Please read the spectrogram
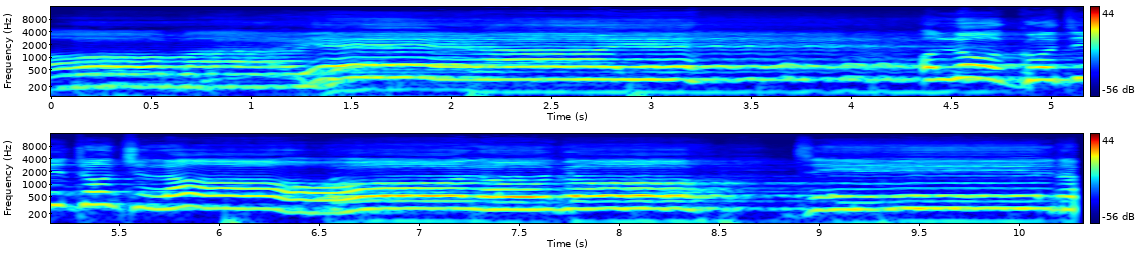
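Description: Gospel worship music: a voice singing long held notes that bend and slide, over a sustained low accompaniment, with a few short low thuds.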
